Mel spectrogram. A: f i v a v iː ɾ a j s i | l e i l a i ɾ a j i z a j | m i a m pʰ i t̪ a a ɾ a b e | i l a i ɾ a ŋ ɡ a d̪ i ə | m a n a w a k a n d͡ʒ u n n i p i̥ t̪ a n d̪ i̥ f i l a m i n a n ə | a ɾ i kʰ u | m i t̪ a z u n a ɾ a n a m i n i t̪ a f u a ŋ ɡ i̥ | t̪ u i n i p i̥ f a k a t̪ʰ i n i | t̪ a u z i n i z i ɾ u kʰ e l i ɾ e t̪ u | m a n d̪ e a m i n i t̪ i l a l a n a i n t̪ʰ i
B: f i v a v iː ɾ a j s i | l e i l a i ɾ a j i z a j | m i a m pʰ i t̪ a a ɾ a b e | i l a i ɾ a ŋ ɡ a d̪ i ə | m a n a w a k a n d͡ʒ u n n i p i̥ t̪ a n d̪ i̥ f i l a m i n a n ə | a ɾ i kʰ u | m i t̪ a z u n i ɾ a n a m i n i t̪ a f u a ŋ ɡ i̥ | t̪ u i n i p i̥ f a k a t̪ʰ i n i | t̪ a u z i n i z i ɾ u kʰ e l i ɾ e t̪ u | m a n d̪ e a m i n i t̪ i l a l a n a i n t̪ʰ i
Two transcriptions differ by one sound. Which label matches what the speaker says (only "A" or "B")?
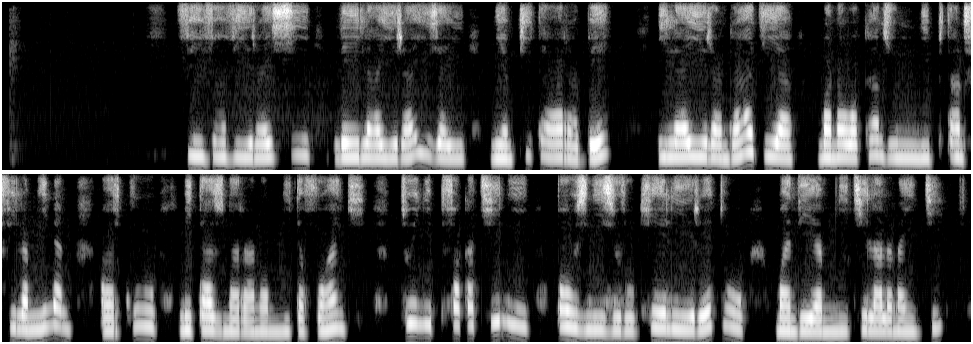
A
